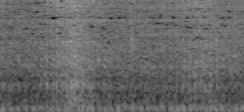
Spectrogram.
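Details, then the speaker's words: Motorcycle that died suddenly while riding and was hard to start, restarted after work with a spark plug wrench: the small single-cylinder engine catches, then idles and rises and falls with quick throttle blips, running steady and healthy. "Ya kita starter Apakah hidup ya oke ya hidup ya teman-teman ya"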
